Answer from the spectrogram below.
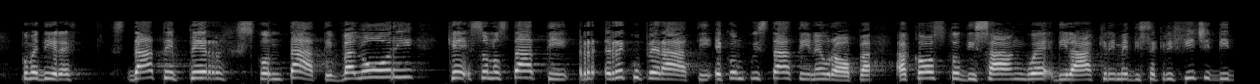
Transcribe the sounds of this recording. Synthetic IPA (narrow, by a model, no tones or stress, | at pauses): komed̪iːɾe | d̪aːt̪eperskont̪aːt̪ivaloːɾi | k̟esoːnost̪aːt̪irekupeɾaːt̪iʔekːoŋkwist̪aːt̪iːnewɾɔːpaakːɔst̪od̪isaŋɡwed̪ilaːkɾimed̪isakɾifiːt͡ʃid̪i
